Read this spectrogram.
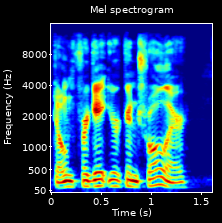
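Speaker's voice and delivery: nonchalant, offhand, dripping with sarcasm. Retelling a friend's line while gaming: imitating a heavily sarcastic nonchalant remark. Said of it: "he nonchalantly, and that's heavily sarcastic".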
